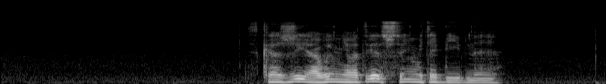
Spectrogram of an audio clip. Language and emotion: Russian, neutral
